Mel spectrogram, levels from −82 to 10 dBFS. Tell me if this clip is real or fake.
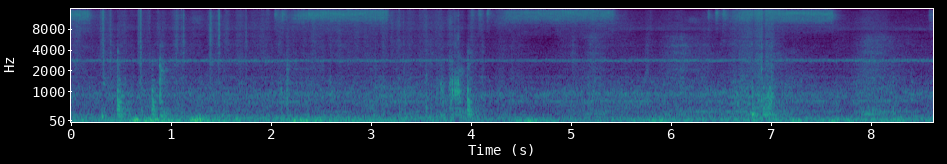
fake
